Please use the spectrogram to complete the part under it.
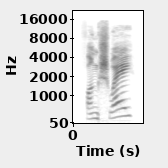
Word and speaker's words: feng shui: Feng Shui? Is that how you say it? – That sounds right.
